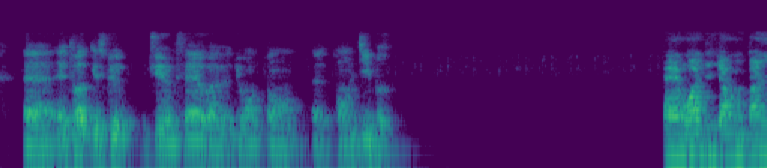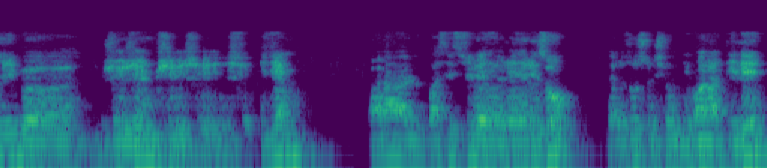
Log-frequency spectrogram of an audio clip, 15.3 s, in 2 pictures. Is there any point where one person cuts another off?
No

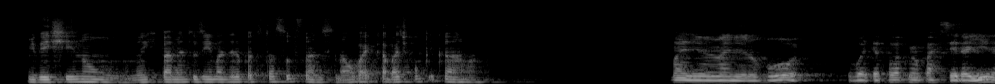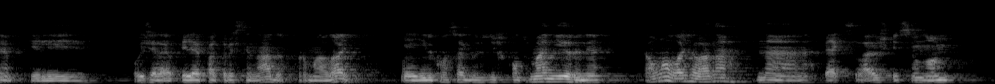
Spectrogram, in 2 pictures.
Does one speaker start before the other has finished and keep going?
No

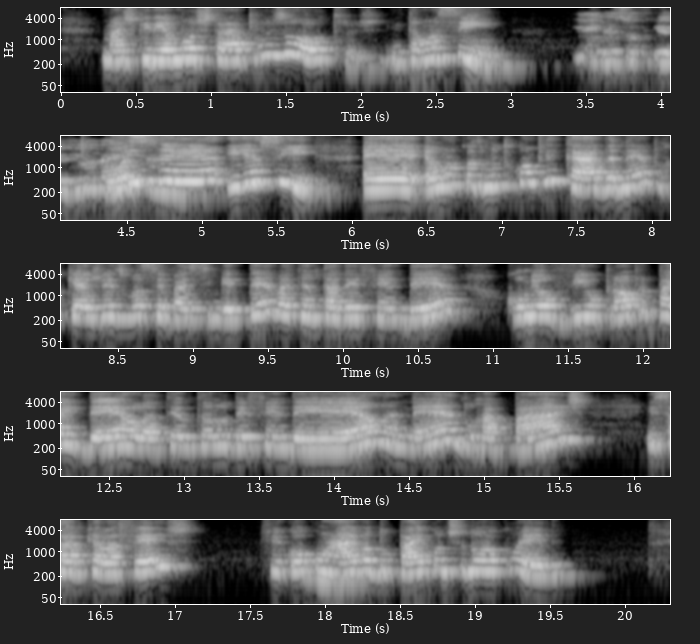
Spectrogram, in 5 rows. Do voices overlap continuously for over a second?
No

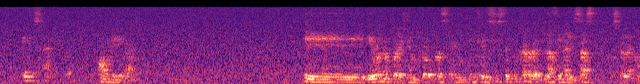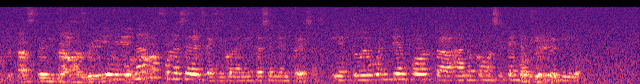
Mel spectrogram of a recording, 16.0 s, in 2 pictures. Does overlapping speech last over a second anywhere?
Yes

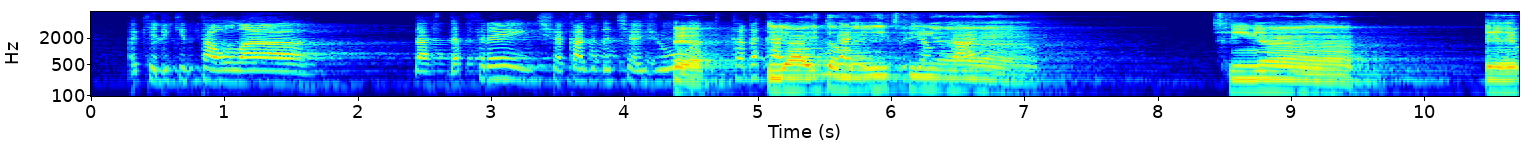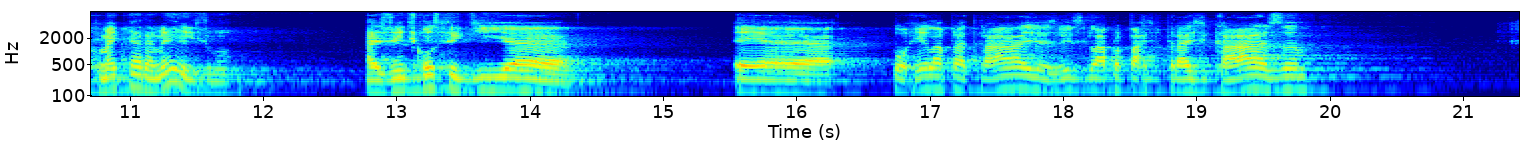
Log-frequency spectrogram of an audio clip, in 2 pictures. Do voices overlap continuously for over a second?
Yes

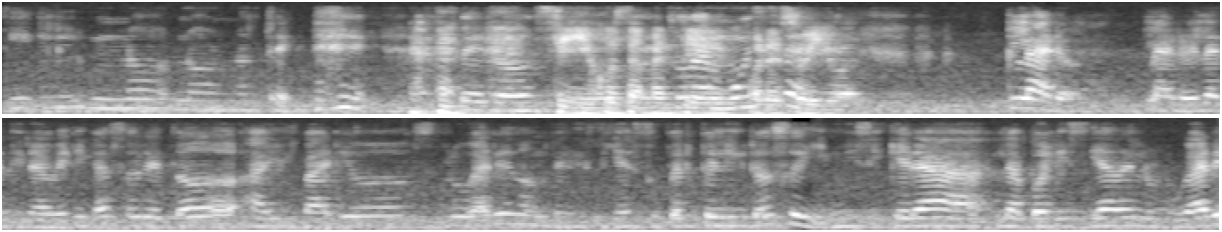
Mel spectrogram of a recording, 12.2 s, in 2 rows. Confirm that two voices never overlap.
No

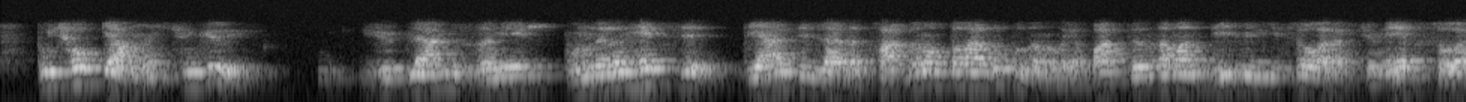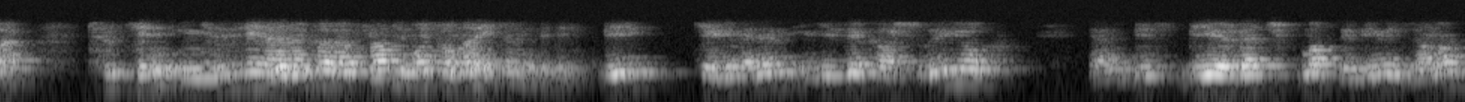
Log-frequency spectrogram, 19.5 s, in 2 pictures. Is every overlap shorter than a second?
No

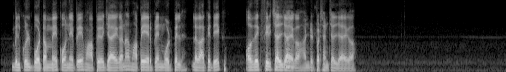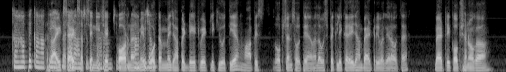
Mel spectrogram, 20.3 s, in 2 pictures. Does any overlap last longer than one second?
Yes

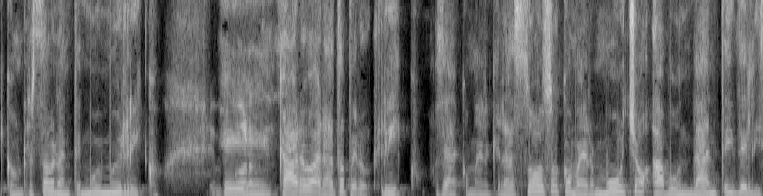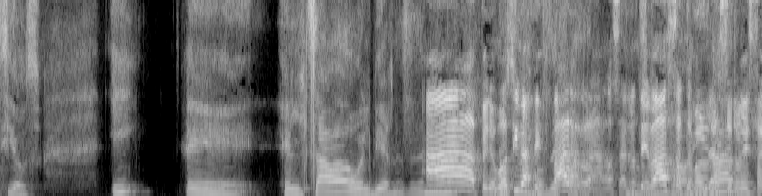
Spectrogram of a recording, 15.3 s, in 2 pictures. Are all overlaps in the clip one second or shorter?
No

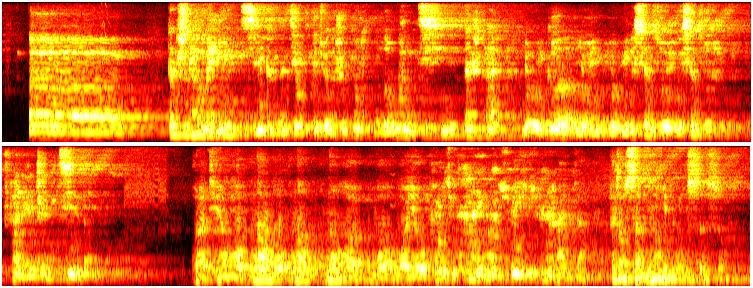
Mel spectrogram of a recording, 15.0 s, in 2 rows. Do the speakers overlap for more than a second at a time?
Yes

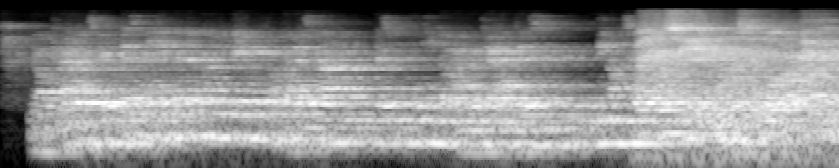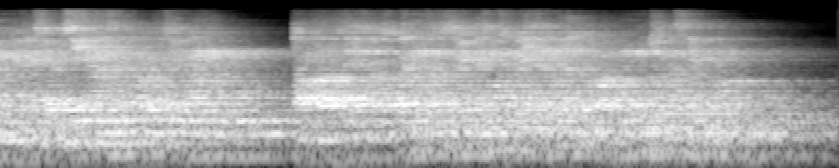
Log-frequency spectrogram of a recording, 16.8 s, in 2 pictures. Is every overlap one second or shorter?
No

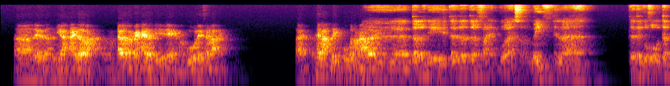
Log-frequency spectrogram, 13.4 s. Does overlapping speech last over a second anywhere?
No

